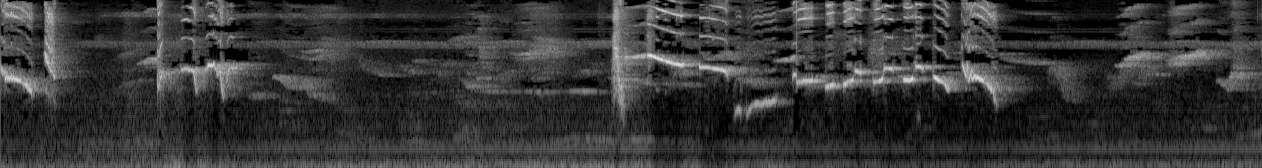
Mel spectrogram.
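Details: Oriental magpie-robin in lively, dense song used as a training recording for other birds: rich whistled phrases and sharp chirps in bursts, some notes sweeping down, with quiet gaps between, and a steady low electrical hum behind.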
